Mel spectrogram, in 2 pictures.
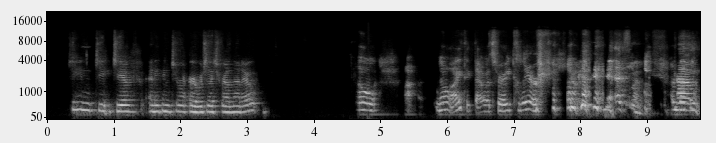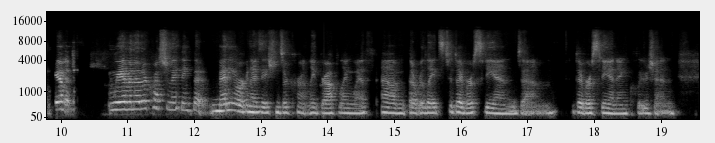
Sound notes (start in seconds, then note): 7.8 laughs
